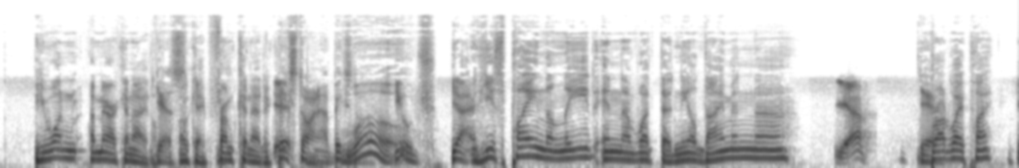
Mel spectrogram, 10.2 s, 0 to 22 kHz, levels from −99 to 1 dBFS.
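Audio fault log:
No fault was found in this clip.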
